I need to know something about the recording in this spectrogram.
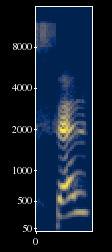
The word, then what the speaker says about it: cell: It must be very surprising why cell is sounded with S, the S sound, and coal is sounded as the K sound.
